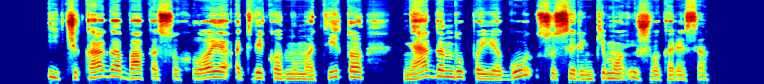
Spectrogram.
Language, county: Lithuanian, Utena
